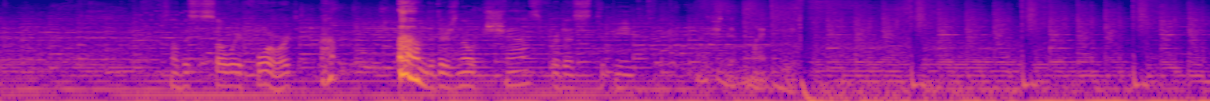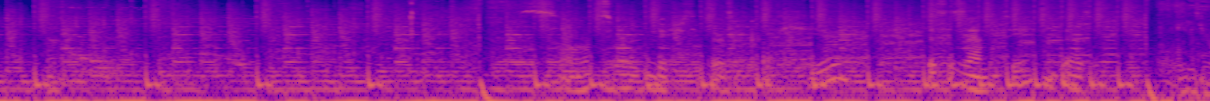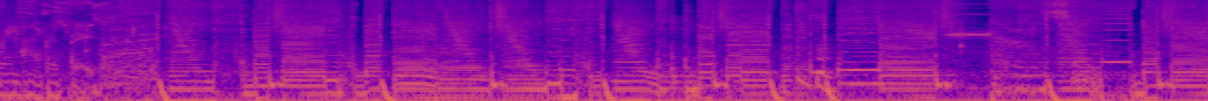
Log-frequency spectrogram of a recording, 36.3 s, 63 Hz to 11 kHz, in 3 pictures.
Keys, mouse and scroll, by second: 6.5 click, 6.6 shift+f, 8.0 a, 9.1 right click, 9.4 Tab, 9.7 a, 10.1 ctrl+r, 12.8 a, 13.0 ctrl+r, 15.3 shift+f, 16.7 a, 17.2 ctrl+r, 22.4 ctrl+r, 24.1 alt+shift+right click, 24.3 ctrl+x, 25.9 s, 30.0 3, 33.2 right click, 33.7 shift+f, 35.2 e.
